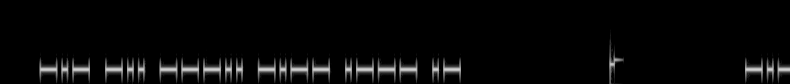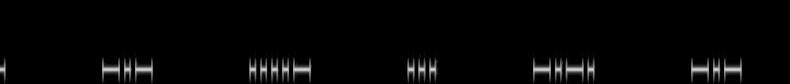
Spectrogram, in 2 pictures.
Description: Morse code, heard as a keyed tone, about 22 wpm, spaced as for 11 wpm, 700 Hz. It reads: KD8YJA KK4SCK
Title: USA Call Signs - 6 Characters - 6x Character Spacing - 22wpm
